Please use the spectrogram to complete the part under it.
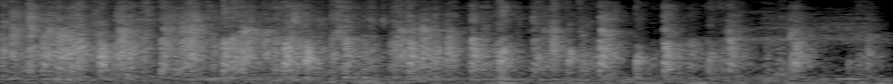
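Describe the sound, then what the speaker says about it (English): Audience applause at a launch event and public lecture, a faint, dense patter of clapping hands sustained for several seconds. "Please give him another round of applause."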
